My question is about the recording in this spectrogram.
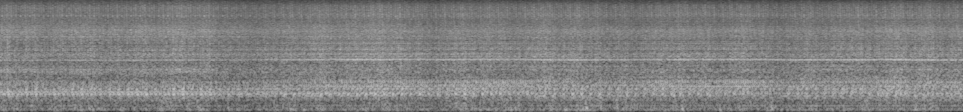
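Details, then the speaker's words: Car with a newly replaced hydraulic pump (BVH model) at idle after bleeding, fluid now clear, regulator valve shut: even mechanical hum, no grinding or irregular noise; pump building pressure normally. "Here we go. You can hear the pump working. And the car should now pump itself up."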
